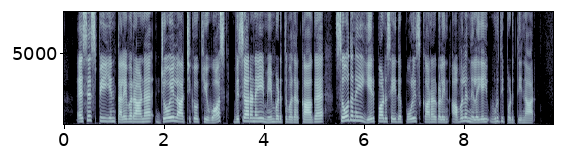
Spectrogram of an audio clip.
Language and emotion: Tamil, neutral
